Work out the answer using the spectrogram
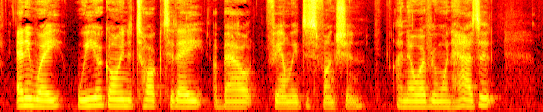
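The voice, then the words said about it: Husky, sick-sounding voice. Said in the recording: “I have my sexy voice on today because I caught some crud”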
